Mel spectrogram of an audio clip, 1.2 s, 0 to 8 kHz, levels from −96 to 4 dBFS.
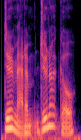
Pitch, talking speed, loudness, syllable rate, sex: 130 Hz, 245 wpm, -17 LUFS, 5.7 syllables/s, male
